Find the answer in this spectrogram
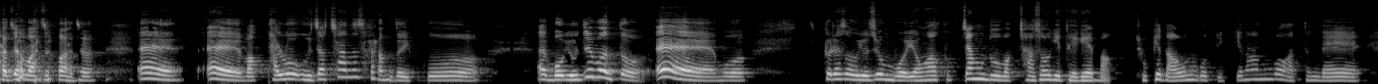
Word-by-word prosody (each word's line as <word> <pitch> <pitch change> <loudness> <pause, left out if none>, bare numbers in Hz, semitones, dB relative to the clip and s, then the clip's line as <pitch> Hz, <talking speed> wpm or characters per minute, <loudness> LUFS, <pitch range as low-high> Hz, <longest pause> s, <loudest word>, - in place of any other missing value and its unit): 맞아, 210 -1 +6
맞아, 210 0 +2
맞아. 190 -2 -1 0.4
예. 225 -6 +2 0.2
예. 220 -8 +6
막 185 0 -4
발로 225 +1 +1
의자 225 +4 -1
차는 340 +5 -3
사람도 215 - -5
있고 190 +1 -4 0.6
아 230 - +1
뭐 210 0 +4
요즘은 315 +10 +3
또 195 -6 -3
예예. 220 - +6
뭐 180 0 -5 0.7
그래서 245 -3 0
요즘 225 +3 +1
뭐 190 -3 0
영화 200 +2 -2
극장도 210 +1 -1
막 190 0 -5
좌석이 205 +1 -2
되게 180 -2 -1
막 90 - -10
좋게 200 +5 -4
나오는 195 +3 -4
것도 200 0 -10
있기는 200 +6 -13
하는 235 +1 -8
것 235 -2 -7
같은데 180 -3 -8
205 Hz, 275 characters per minute, -21 LUFS, 185-230 Hz, 0.7 s, 맞아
